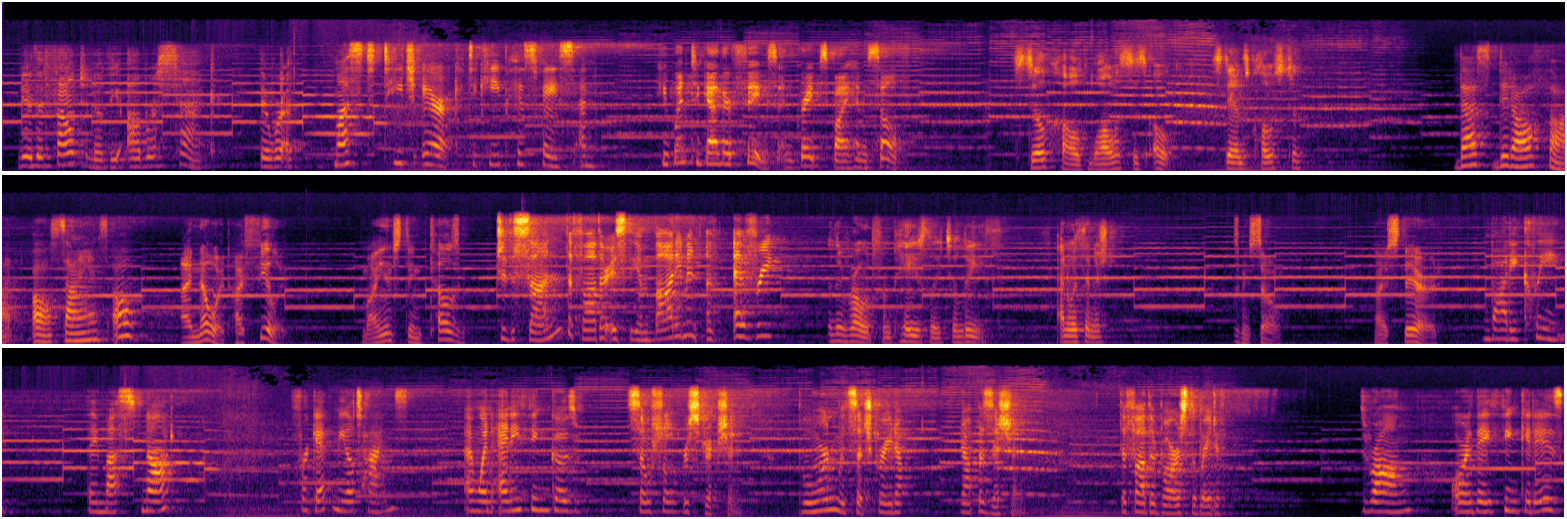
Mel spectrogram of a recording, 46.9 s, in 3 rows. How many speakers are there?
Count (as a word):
seven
